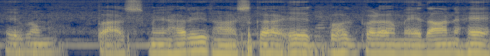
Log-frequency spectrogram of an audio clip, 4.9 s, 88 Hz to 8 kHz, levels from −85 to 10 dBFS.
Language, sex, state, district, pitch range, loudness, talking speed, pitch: Hindi, male, Chhattisgarh, Bilaspur, 110-120 Hz, -17 LUFS, 135 wpm, 115 Hz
